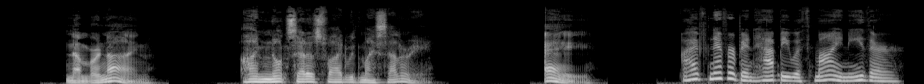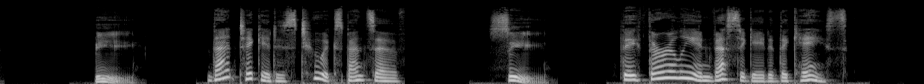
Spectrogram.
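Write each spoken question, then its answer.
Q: I'm not satisfied with my salary.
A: A: I've never been happy with mine either.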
